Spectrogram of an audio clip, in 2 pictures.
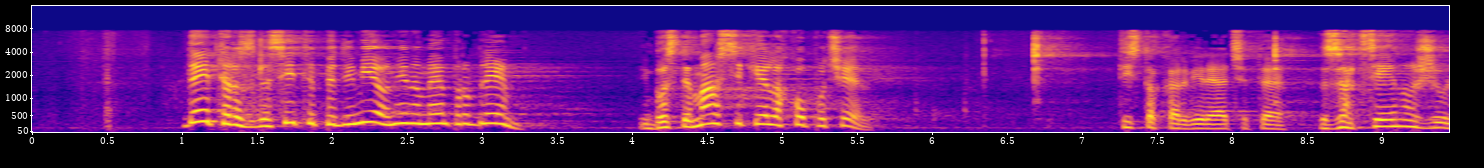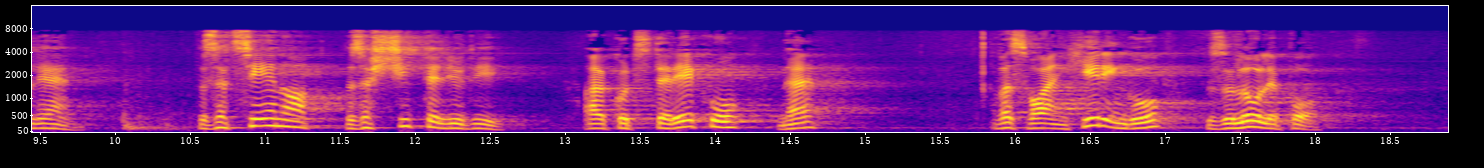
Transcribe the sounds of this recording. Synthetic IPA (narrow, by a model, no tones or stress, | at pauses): d̪ɛjt̪ɛɾazɡlasit̪ɛpid̪ɛmijɔninamɛnpɾɔblem | inbost̪ɛmaɾsikejlɐxkoːpɔt͡ʃel | t̪ist̪ɔkaɾʋiɾɛːt͡ʃɛt̪ɛzat̪seːnɔʒiwlʲjɛn | zat̪seːnɔzaʃt͡ʃiːt̪ɛljud̪iː | alkɔt̪st̪ɛɾeːkunɛ | ʋəsʋɔːjɛmxiɾiŋɡuzɛlolɛpo̰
